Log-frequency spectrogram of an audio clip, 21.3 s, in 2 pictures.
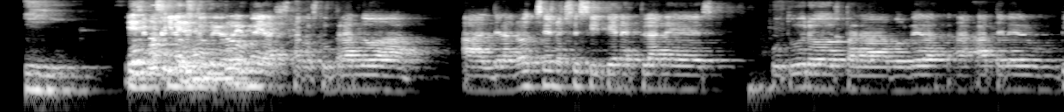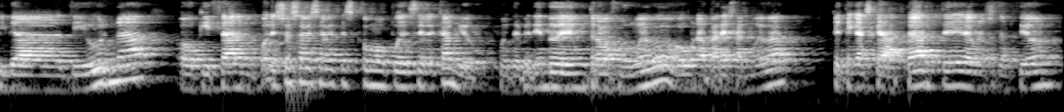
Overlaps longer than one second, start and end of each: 1.3-2.5

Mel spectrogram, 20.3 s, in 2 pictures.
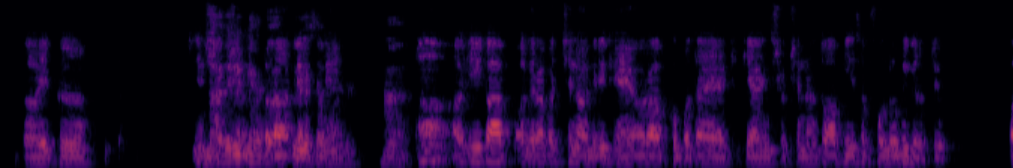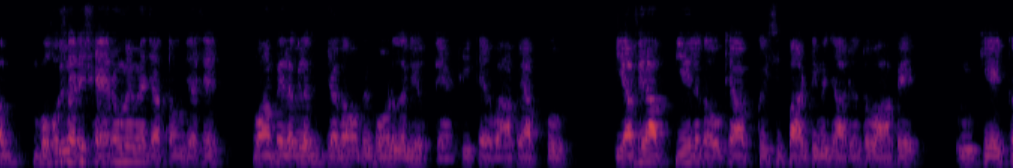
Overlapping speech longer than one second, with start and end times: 2.1-3.4

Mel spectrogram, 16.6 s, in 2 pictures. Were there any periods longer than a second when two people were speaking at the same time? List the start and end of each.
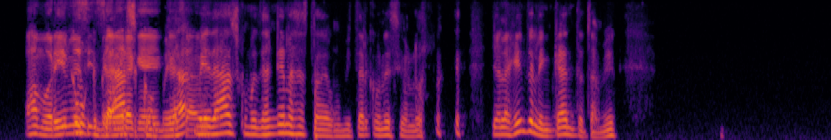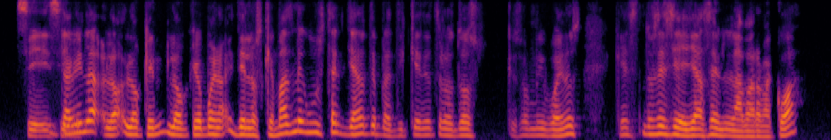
0.5-2.1

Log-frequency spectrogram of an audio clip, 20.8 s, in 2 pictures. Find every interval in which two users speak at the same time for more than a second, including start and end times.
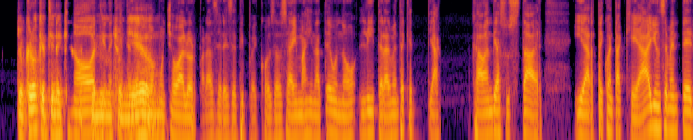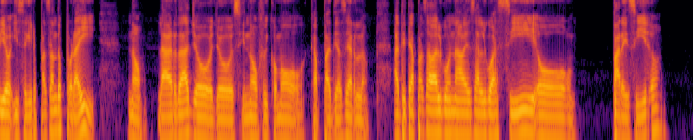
1.1-2.5

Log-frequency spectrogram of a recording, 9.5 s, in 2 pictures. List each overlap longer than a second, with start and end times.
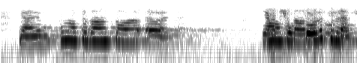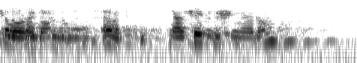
3.5-5.5

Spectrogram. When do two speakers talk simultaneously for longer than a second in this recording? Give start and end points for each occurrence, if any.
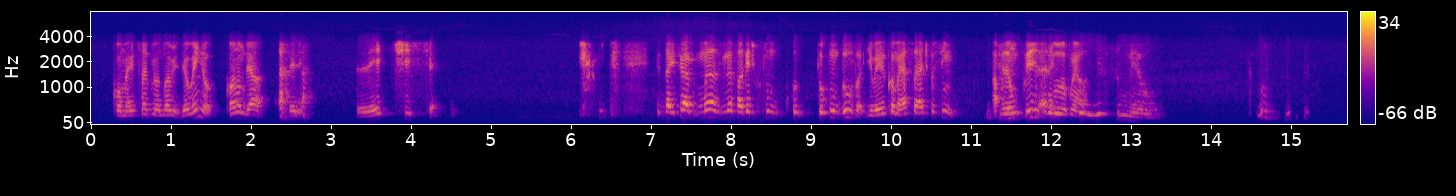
11.3-12.5

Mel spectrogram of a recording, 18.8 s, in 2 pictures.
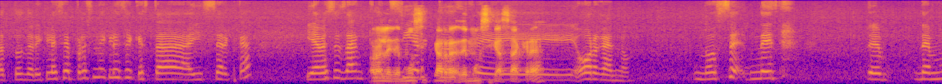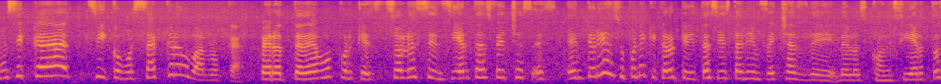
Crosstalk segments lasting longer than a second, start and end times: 3.7-5.5

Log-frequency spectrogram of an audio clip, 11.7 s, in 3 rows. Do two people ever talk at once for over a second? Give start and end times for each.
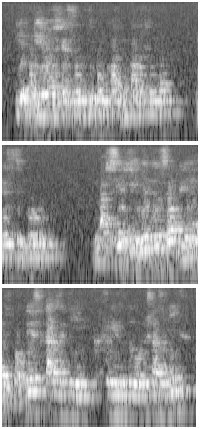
5.9-8.3

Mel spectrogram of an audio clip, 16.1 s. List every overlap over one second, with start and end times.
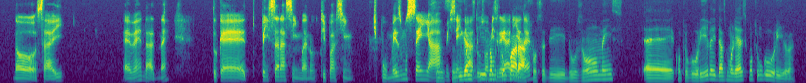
8.7-10.6

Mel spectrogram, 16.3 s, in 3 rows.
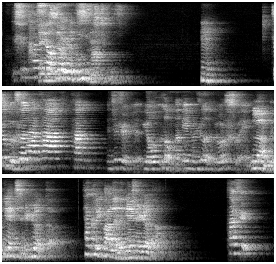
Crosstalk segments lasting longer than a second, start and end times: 0.7-2.0

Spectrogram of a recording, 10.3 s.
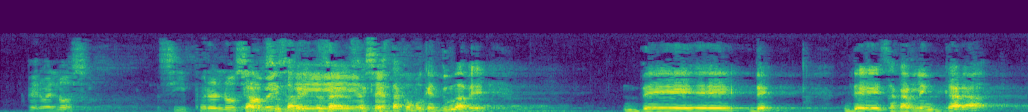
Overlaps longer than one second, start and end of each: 2.4-3.9

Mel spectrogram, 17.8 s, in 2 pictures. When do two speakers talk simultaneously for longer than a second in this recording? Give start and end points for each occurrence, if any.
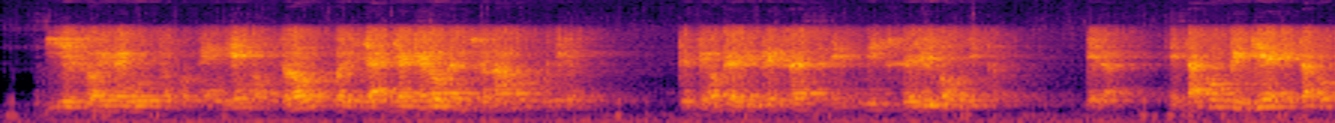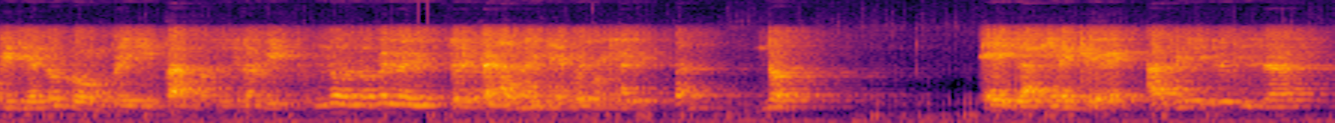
11.9-13.2

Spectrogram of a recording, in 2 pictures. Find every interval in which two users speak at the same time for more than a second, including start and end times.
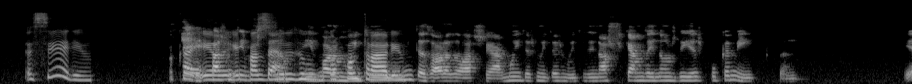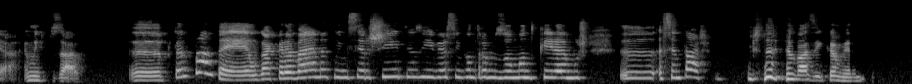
1.8-4.1

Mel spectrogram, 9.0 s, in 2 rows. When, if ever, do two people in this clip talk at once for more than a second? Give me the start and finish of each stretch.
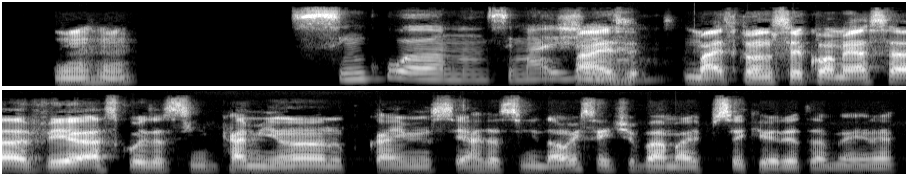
none

